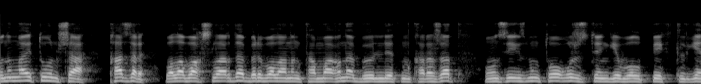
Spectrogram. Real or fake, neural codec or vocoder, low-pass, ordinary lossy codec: real; none; 7.2 kHz; none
